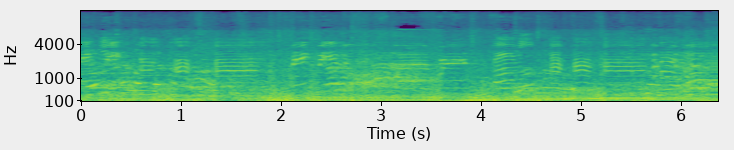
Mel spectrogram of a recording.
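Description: Volleyball players shouting and calling out to one another in short, high yells through the rally, over a steady low hum.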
